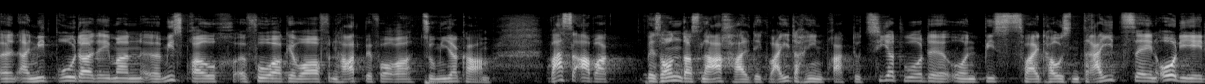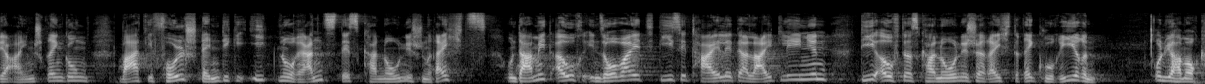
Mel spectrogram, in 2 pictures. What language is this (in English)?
German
